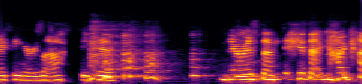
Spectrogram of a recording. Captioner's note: laughter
